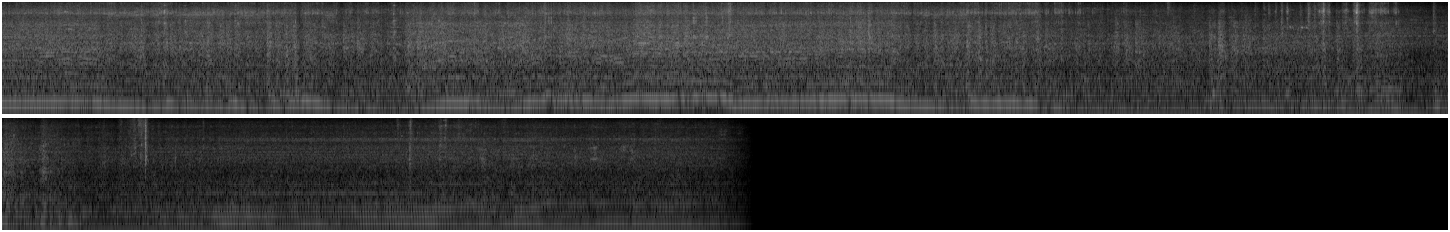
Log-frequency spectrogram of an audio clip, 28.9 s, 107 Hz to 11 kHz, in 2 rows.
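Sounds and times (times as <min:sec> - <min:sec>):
rally car engine revving: 0:00.0 - 0:22.0.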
